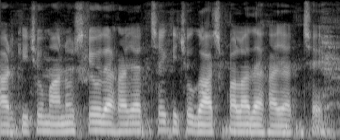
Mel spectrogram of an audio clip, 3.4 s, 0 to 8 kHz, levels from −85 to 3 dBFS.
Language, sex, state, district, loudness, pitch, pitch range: Bengali, male, West Bengal, Kolkata, -18 LUFS, 120 Hz, 115-130 Hz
